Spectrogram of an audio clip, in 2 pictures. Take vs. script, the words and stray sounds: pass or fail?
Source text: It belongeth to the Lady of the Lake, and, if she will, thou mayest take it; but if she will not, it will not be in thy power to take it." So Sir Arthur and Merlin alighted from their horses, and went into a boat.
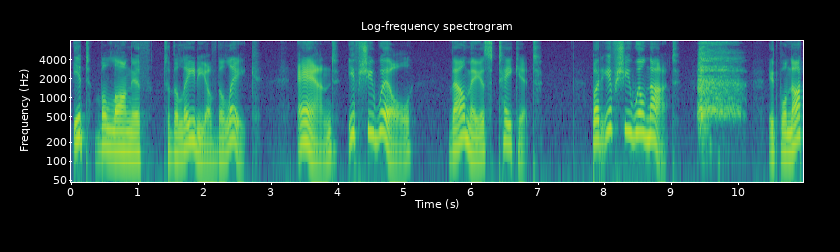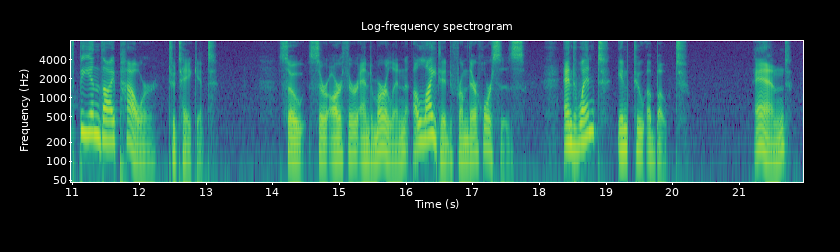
fail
